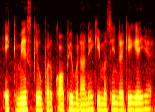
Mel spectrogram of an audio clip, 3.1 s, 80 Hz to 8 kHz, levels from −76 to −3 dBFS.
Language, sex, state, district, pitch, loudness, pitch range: Hindi, male, Uttar Pradesh, Lucknow, 130 Hz, -17 LUFS, 125-130 Hz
